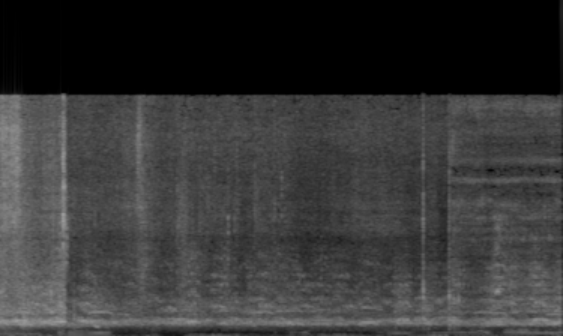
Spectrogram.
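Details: A migrating flock of common cranes (Grus grus) in Hungary gives a steady chorus of loud, rolling trumpeting calls, many overlapping at a quick pace, with low rumbling noise beneath.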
